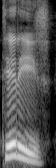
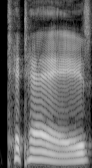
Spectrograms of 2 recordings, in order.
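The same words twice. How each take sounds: First: The word is said short and plainly. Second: The word is said slowly and drawn out. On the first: "That's how you say it" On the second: "you really want to draw it out, then you say titties"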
